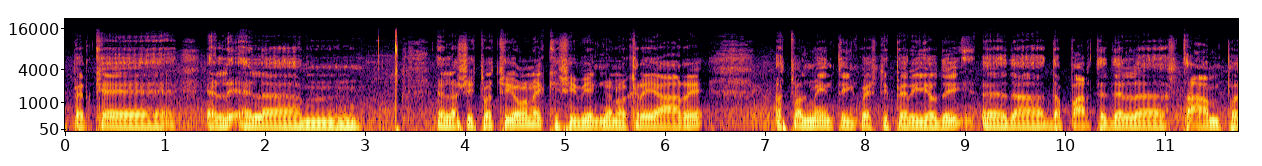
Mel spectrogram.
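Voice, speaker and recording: An older man answering a street interview at night, halting and stumbling over his words, into a handheld mic. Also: medium pitch, darkish tone, slight background noise. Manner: halting, many fillers and restarts. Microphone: handheld mic held by interviewer.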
